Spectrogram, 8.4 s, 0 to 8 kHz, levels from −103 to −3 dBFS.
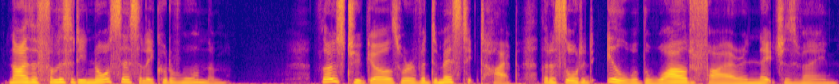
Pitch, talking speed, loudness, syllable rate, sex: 185 Hz, 180 wpm, -19 LUFS, 6.0 syllables/s, female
